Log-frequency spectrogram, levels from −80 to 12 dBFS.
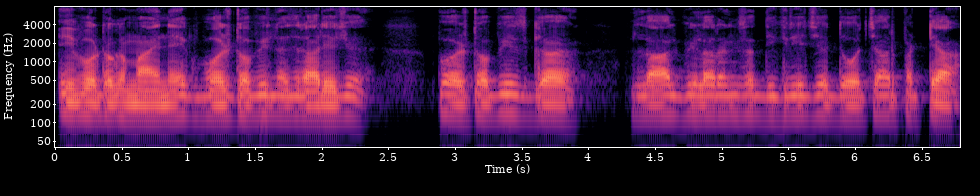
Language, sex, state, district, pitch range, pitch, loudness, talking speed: Hindi, male, Rajasthan, Jaipur, 70-75 Hz, 70 Hz, -18 LUFS, 195 wpm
